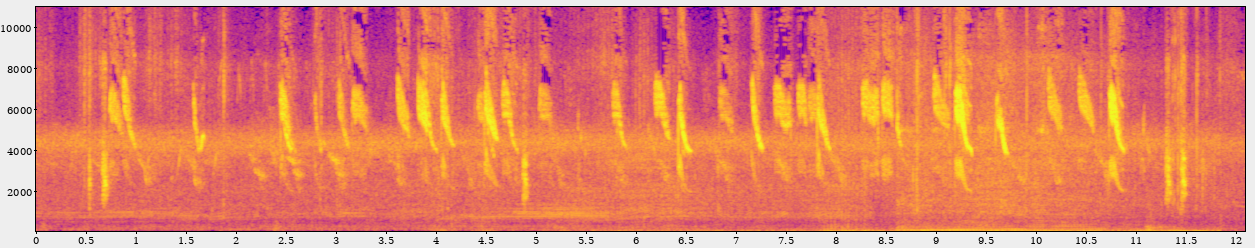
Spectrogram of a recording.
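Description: White-eyes chirping: a steady stream of short, high, down-slurred chirps, several a second. A low rumble sets in underneath about two thirds of the way in.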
